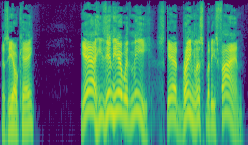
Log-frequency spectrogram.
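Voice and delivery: a hint of a Texas drawl. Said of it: "his Texas drawl".

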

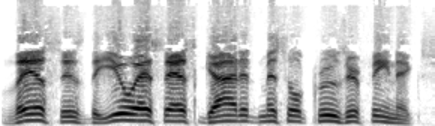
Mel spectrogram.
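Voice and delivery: Texas drawl. Acted. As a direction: drawl it out like a Texan skipper. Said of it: "rasped out ... in a pronounced Texas drawl".

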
